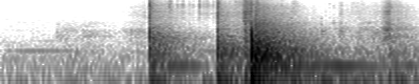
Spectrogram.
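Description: Hand-held hole punch forced through folded cardboard: a crunching scrape about three quarters of a second in, then a single sharp thunk as it punches through both layers.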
